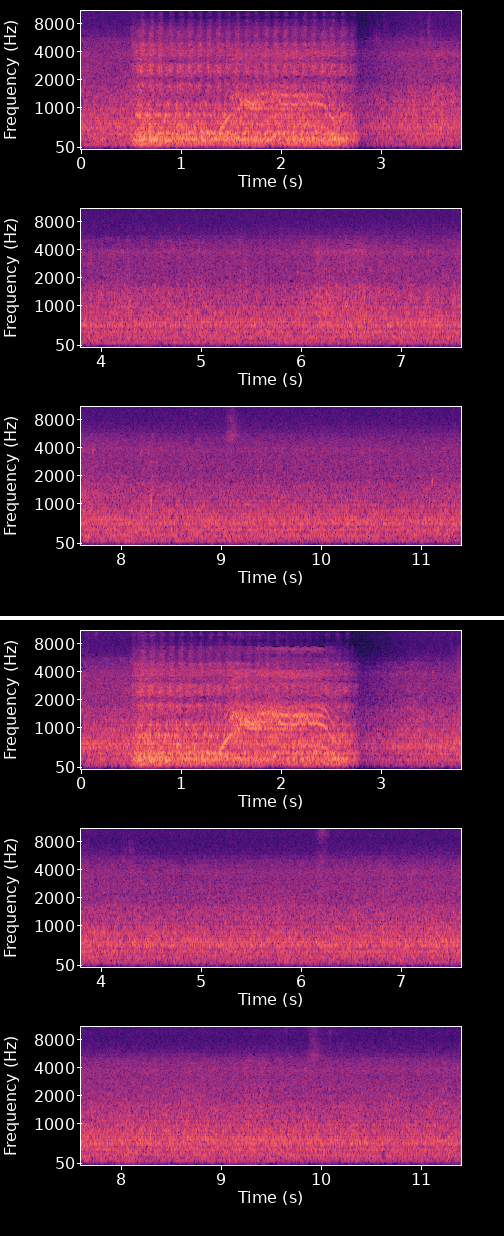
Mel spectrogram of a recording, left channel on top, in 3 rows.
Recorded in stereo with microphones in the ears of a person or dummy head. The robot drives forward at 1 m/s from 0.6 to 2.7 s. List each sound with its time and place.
1.4 s a scream: 55° right (ahead or behind); by 2.7 s 50° right (ahead or behind)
